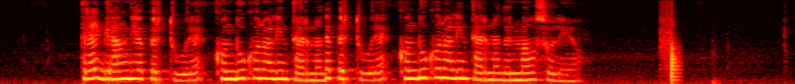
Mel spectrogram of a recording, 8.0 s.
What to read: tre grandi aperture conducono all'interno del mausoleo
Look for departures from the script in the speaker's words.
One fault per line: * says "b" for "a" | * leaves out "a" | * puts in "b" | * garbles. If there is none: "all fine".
* puts in "aperture conducono all'interno"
